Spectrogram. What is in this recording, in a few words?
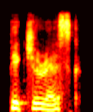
"picturesque", Indian; Dictionary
